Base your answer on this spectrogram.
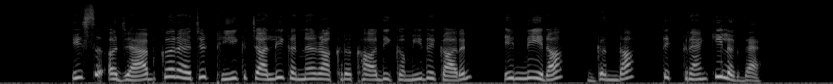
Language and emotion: Dogri, disgusted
